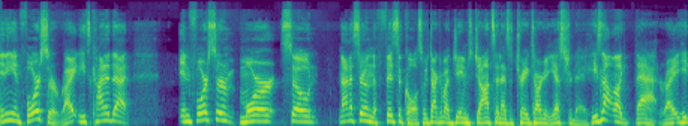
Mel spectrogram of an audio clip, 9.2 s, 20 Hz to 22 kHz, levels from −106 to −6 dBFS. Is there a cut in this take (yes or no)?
no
